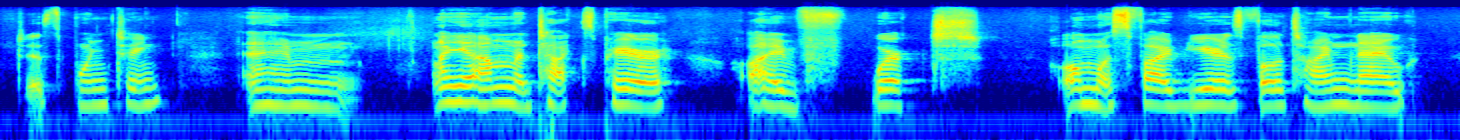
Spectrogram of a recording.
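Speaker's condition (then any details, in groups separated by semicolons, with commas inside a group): Friedreich's ataxia; genetic, poor coordination and fatigue from childhood; diagnosed age 12, progressive, now wheelchair; speech deteriorating massively, swallowing declining, choking, straw for liquids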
